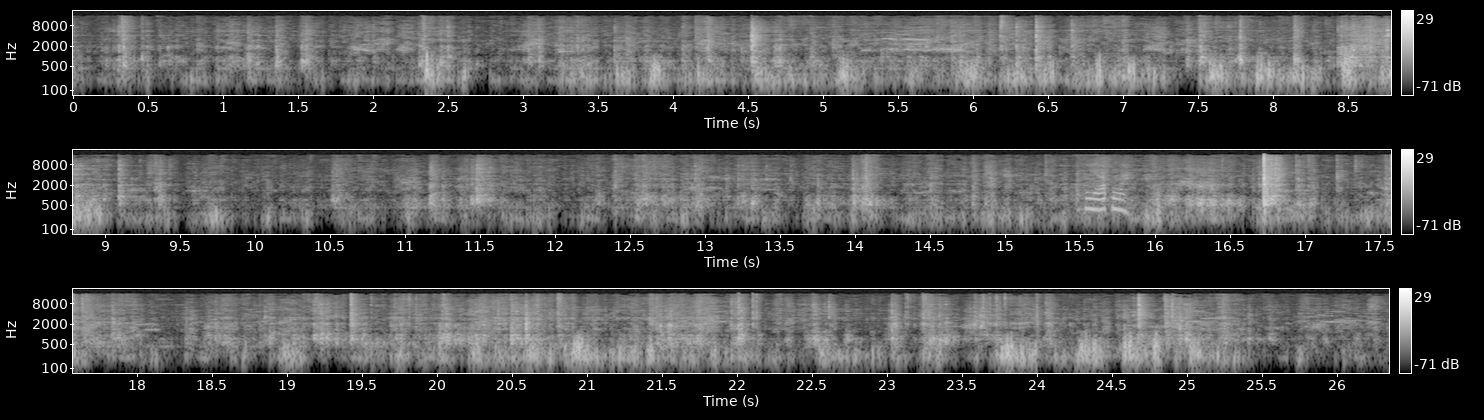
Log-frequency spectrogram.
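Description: Plastic containers rattle and knock as hands twist and shift them.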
